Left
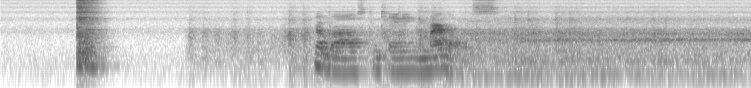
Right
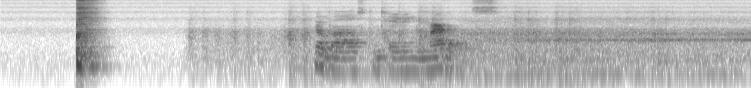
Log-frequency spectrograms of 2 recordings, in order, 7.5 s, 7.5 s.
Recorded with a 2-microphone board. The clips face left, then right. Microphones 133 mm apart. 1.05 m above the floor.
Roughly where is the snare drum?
Right.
